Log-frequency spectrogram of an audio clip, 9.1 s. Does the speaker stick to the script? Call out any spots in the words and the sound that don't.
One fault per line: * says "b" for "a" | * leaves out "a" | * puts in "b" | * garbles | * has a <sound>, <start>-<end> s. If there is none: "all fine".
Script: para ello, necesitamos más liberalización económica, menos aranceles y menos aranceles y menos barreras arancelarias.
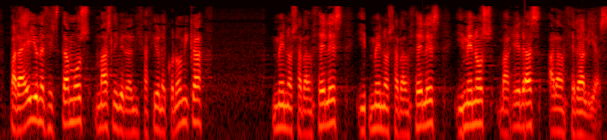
all fine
